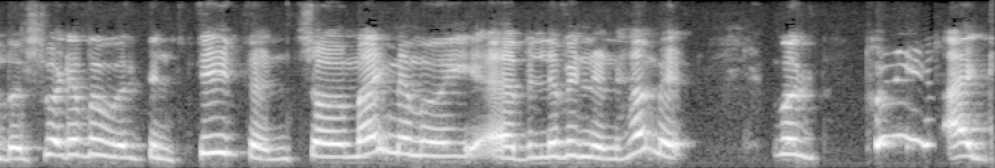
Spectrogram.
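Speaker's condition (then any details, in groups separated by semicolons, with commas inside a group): Cerebral palsy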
